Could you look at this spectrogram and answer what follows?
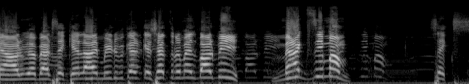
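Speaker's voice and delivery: loud, high, fast commentary; excited six call. Real, not acted. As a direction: build up to the maximum. Another six called.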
